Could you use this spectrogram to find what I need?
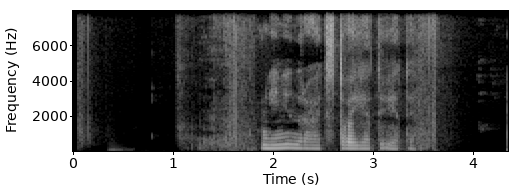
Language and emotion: Russian, neutral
